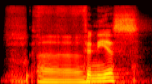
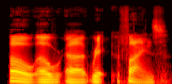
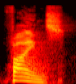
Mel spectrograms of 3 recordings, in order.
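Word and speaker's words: Fiennes: Phineas. The menu. Fines. Fines. Yeah. Fines. It's not how it looks.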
